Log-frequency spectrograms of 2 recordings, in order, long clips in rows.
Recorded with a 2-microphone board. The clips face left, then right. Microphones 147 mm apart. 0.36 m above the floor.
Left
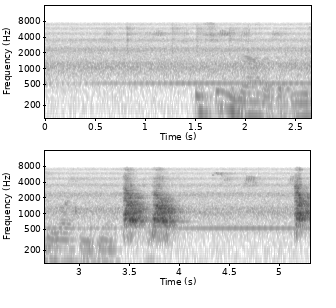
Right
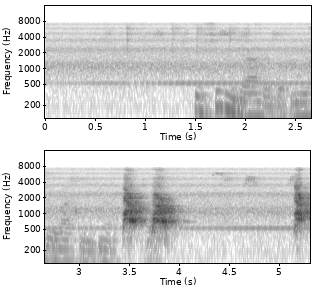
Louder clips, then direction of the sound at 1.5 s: Right 1 dB; 10° right (ahead or behind).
